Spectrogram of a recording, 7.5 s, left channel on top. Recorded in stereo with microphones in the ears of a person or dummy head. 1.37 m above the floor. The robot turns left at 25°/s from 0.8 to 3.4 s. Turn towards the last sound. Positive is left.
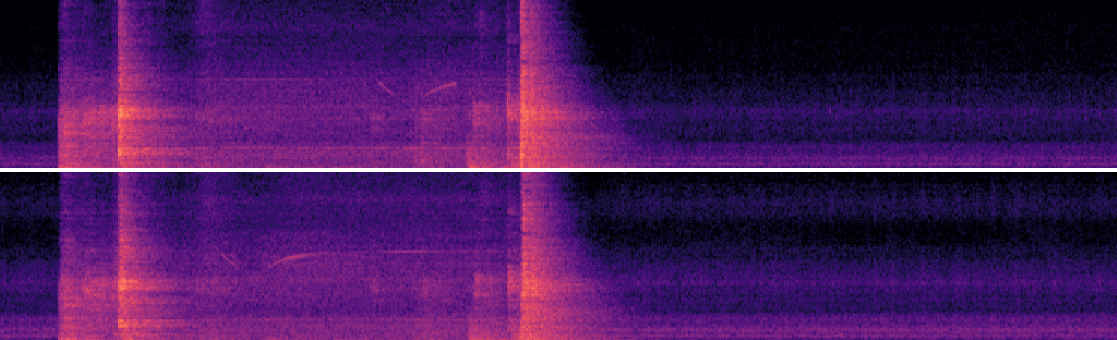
turn(degrees=70)  # may be behind; listen again after turning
